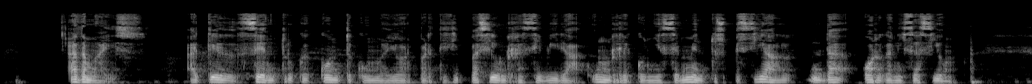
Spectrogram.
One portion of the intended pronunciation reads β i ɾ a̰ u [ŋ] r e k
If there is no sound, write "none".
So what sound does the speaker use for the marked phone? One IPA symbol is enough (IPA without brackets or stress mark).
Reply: ŋ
